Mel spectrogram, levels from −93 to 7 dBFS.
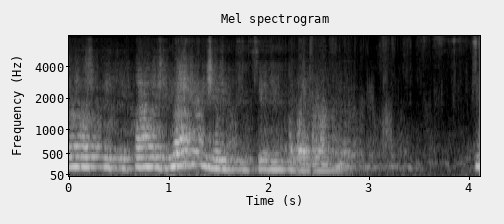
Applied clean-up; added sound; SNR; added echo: neural separator model SepFormer DNS4.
